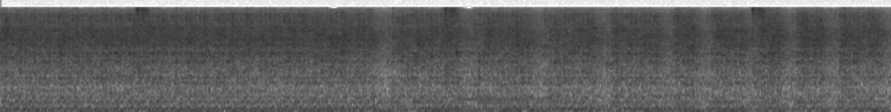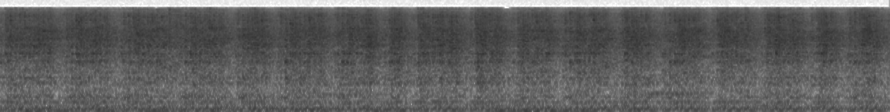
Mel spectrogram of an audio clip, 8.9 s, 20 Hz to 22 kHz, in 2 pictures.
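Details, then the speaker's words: Toyota 2JZ with a turbo, after finding metal shavings in the oil pan: runs fine at first, then after a while idles rough with irregular stumbles and dips; the tooth log suggests crank signal noise, and the fix planned is a resistor on the crank signal. "I believe the issue we're having is due to the fact that we don't have a resistor in line with our crank signal so I've rigged up a couple of things that I will try to throw on after this"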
